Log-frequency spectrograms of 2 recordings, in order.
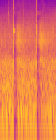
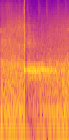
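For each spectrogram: First: Two sharp, bright hammer taps that die almost at once: solid concrete, with no hollow boom. Second: One sharp hammer strike leaves a drummy mid-pitched tone lingering: hollow, delaminated concrete.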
